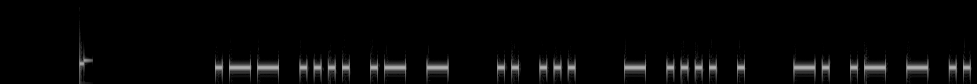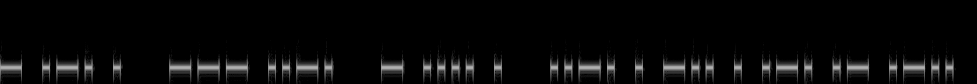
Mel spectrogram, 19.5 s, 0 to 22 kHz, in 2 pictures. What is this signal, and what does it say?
Morse code, heard as a keyed tone, about 17 wpm, 700 Hz. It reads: WHAT IS THE NATURE OF THE FEDERAL
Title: Sentences from Top 1000 Words - Review Part 5 - 17wpm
